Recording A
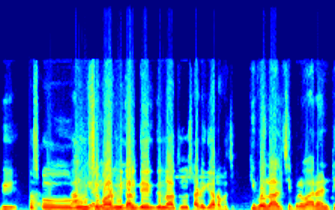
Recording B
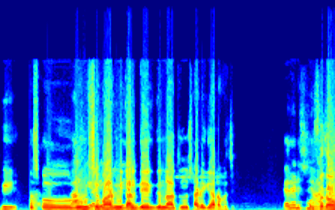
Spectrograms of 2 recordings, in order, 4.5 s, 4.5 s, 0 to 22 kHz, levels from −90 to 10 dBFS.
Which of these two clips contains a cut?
A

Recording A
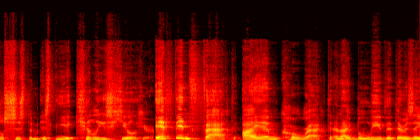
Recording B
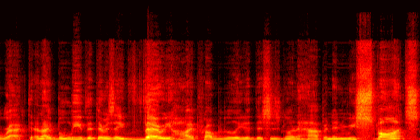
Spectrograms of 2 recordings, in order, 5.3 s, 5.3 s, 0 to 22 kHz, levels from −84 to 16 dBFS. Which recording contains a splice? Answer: A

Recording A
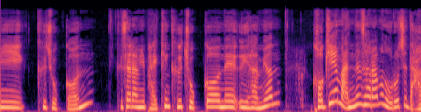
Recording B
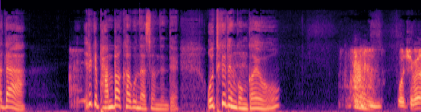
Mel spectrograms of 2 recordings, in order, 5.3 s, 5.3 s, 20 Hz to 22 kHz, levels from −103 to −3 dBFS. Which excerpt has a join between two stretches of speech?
B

